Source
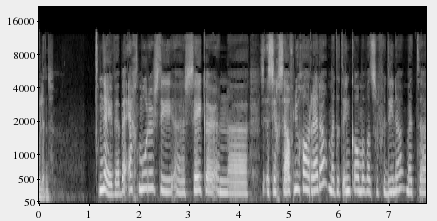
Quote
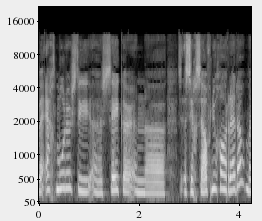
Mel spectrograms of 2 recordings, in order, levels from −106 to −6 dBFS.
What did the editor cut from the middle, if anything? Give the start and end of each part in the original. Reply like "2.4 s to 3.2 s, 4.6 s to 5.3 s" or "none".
none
